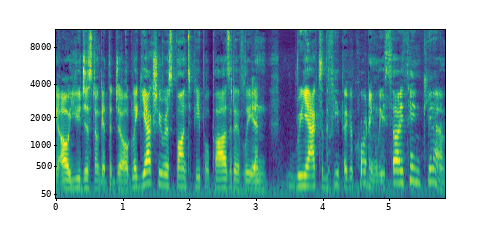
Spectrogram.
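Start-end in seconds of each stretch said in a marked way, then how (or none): none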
